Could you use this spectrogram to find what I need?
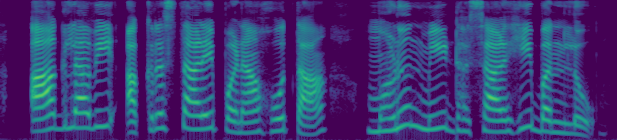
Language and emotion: Marathi, neutral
